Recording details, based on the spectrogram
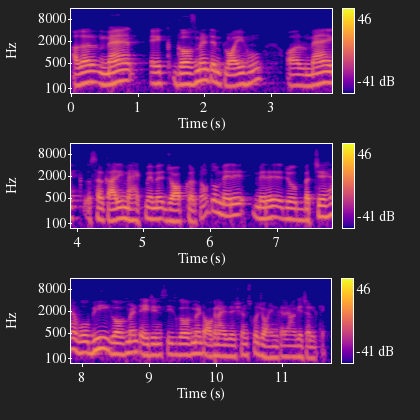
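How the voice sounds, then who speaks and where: Man teaching words slowly. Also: mid-range voice, a little mellow. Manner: explains slowly, repeats words carefully, switches between Hindi and English. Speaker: English teacher. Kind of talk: bilingual vocabulary lesson.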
